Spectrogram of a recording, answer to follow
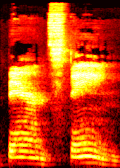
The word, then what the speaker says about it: Berenstain: Berenstain Bears. Yeah, Stain. I'm not calling them that. Yeah, I was like, no, they will always be Berenstain Bears.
